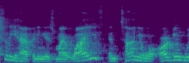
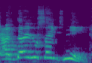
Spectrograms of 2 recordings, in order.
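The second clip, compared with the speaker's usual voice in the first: daring; 10 semitones higher than usual. Retold or imitated. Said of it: "She's like".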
